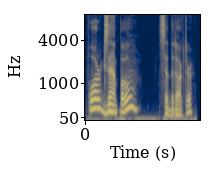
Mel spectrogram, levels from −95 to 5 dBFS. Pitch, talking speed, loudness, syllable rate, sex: 165 Hz, 130 wpm, -19 LUFS, 4.7 syllables/s, male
